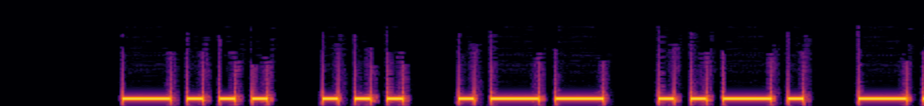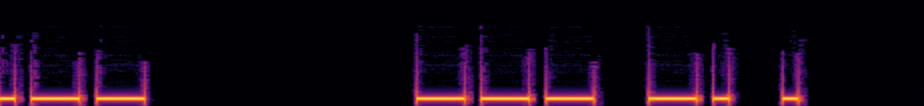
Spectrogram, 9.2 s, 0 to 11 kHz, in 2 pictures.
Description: Morse code, heard as a keyed tone, about 15 wpm, 800 Hz. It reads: BSWFY ONE
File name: CW / DET / 1 9 1500C S B 14wpm 3302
